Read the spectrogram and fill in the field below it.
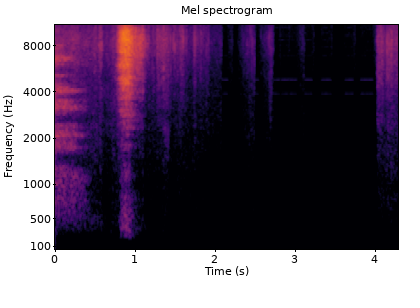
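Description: A single sharp, hissing sneeze burst, followed by quiet breathing; a sneeze during a cold.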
